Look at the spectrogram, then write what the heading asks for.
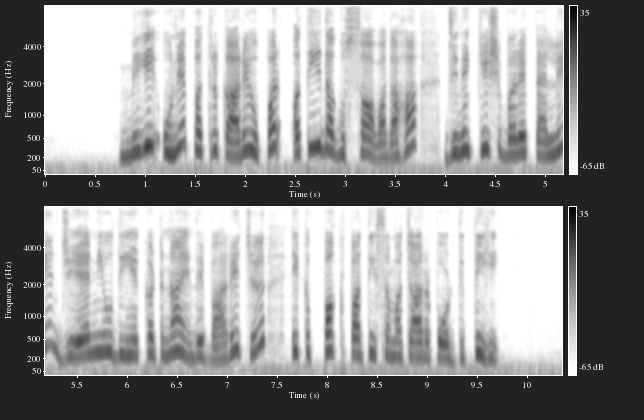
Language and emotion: Dogri, angry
